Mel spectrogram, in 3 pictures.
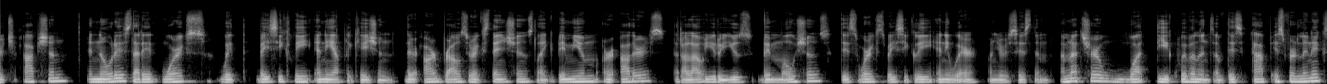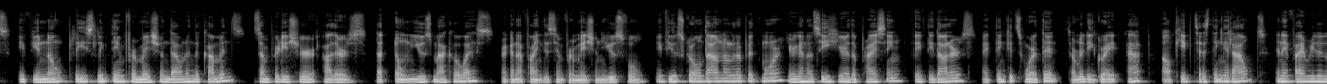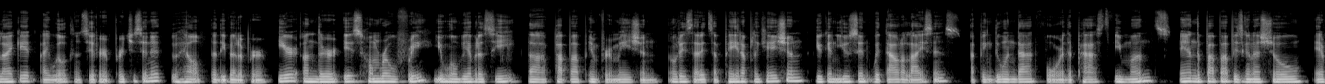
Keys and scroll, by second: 0.7 j, 31.0 alt+super+BackSpace, 31.2-32.1 typing.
